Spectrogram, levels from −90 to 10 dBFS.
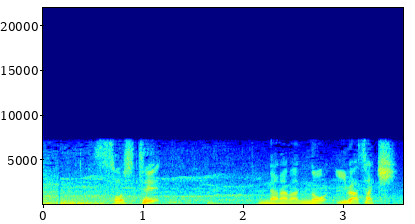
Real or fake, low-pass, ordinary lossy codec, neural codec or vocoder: real; 7.2 kHz; none; none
